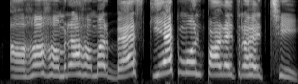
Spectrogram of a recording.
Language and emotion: Maithili, angry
